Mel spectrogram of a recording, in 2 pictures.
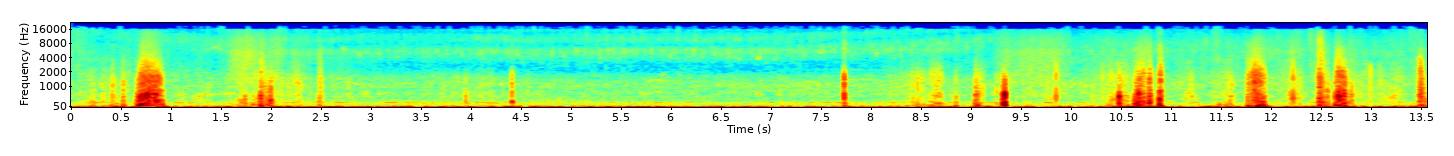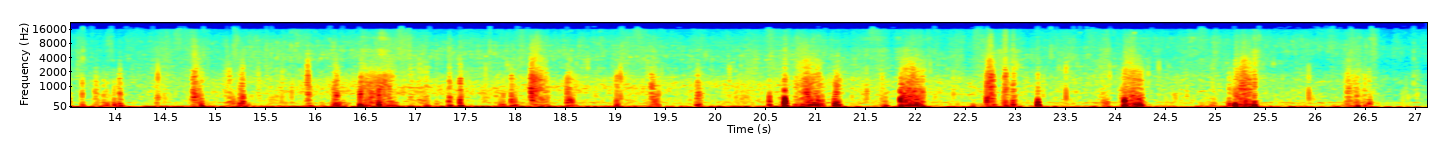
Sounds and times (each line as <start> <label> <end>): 0.0 snow 27.1
0.0 stream 27.1
8.4 steps 26.7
